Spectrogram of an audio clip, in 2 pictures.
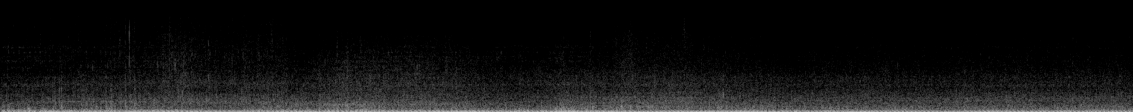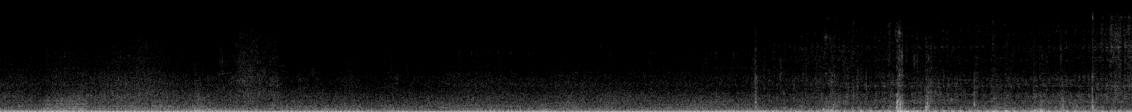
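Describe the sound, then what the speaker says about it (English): A low, steady outboard motor drone on a sailboat runs continuously beneath wind buffeting and water noise, with brief louder knocks near the end. "I love that outboard."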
